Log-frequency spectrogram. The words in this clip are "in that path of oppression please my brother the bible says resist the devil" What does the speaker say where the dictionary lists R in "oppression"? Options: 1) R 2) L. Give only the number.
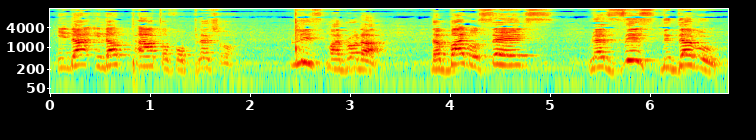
2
